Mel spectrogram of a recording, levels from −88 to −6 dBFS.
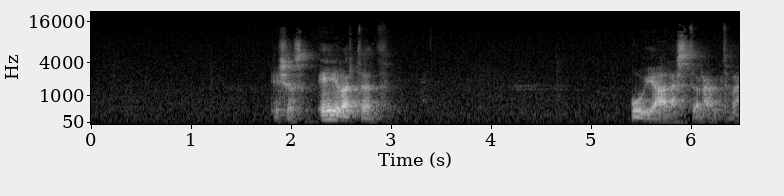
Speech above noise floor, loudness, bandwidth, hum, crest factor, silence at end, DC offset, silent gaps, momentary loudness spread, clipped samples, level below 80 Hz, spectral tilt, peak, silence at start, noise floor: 33 dB; -32 LUFS; 17 kHz; none; 26 dB; 0 s; under 0.1%; none; 17 LU; under 0.1%; -78 dBFS; -3 dB/octave; -12 dBFS; 1.8 s; -65 dBFS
